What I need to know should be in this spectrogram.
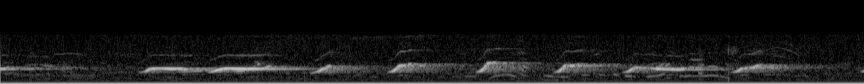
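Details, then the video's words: A gibbon at Planckendael zoo sings a series of clear, rising whooping notes, each swooping upward in pitch. "Planckendael: Gibbon gezang"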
